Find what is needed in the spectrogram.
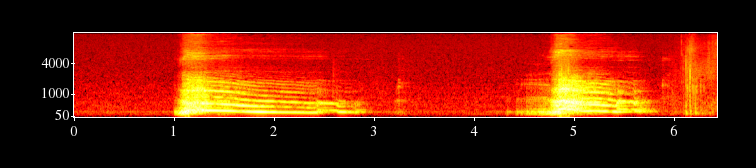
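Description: Basset hound howling twice, two long howls each sagging slightly in pitch, the second starting about a second and a half after the first ends. It is separation howling, the dog left alone while his owner is out.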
